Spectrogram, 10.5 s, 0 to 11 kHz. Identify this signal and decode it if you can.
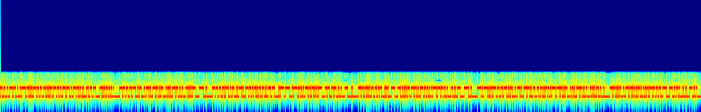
RTTY, about 75 baud. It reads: PAPER IS AN 8.44 INCH BY 4.5 INCH DIAMETER ROLL. RIBBONS ARE 0.5 INCH WIDE BY 60 YARDS LONG,
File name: fsk850-75B / teletype-corp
